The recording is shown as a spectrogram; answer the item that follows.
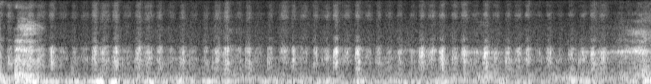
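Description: Very faint, quick scratching of a Caran d'Ache watercolour pencil, drawn on the side of its point, scribbling colour onto the textured surface of a Caran d'Ache palette.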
